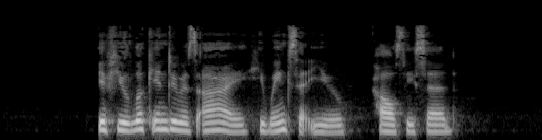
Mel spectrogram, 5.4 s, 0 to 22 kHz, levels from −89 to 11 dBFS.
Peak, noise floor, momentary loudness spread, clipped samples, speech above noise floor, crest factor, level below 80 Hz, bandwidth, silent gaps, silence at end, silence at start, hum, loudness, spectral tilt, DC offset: -4 dBFS; -82 dBFS; 8 LU; under 0.1%; 63 dB; 18 dB; -68 dBFS; 11.5 kHz; none; 0.9 s; 1 s; none; -20 LUFS; -6 dB/octave; under 0.1%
